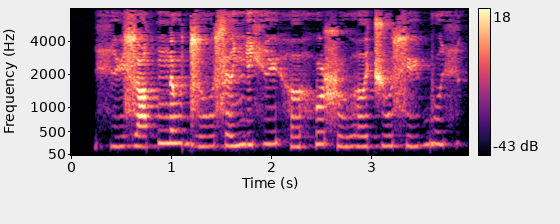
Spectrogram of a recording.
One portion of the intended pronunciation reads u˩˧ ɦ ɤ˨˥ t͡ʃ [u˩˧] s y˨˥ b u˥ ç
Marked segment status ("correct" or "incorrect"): incorrect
